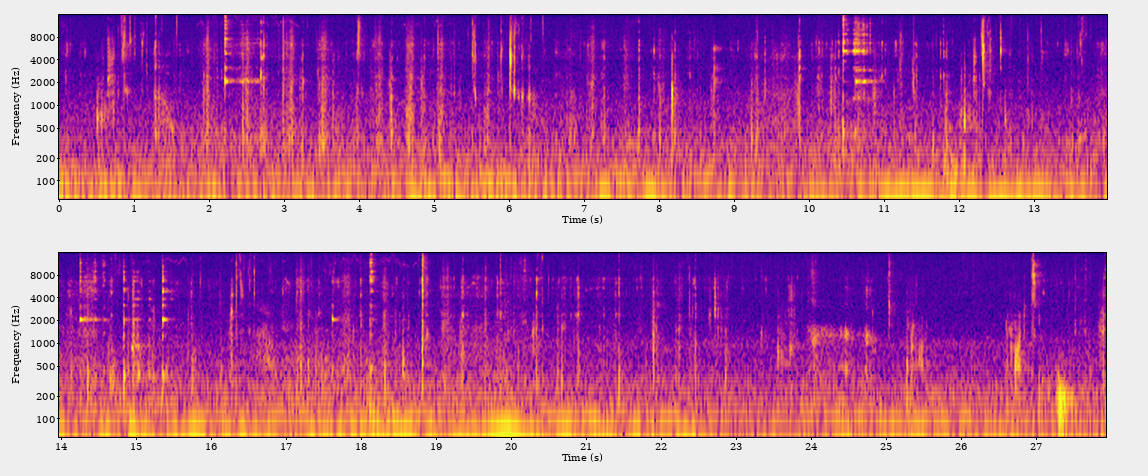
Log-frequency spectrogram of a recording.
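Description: Close-miked chewing and crunching of Caesar salad, with many irregular wet mouth clicks. Near the end, a swallowed sip of a drink.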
